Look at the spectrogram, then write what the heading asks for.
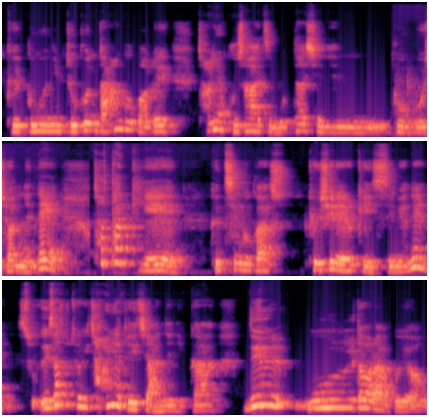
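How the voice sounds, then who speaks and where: A woman's voice: on the low side, normal speed, hardly any pauses, echoey room. A woman hosting an educational discussion, telling stories in a conversational way. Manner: conversational, animated storytelling. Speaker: host.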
